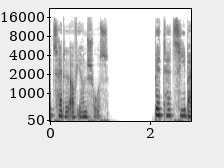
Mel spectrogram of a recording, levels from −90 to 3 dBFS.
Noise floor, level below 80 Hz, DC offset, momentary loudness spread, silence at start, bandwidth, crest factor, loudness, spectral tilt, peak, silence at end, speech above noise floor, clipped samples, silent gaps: under -90 dBFS; -52 dBFS; under 0.1%; 10 LU; 0 s; 16.5 kHz; 20 dB; -23 LUFS; -4.5 dB/octave; -4 dBFS; 0 s; over 67 dB; under 0.1%; 1.42-2.02 s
